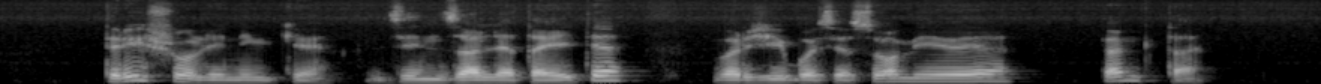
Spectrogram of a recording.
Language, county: Lithuanian, Vilnius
